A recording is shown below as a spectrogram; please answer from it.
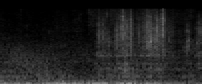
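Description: Garden stones clicking and scraping together as they are handled, in a cluster from about a second in, over a low steady rumble.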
